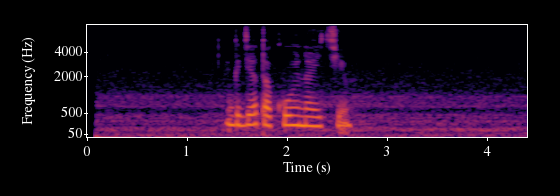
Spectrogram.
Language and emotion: Russian, neutral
